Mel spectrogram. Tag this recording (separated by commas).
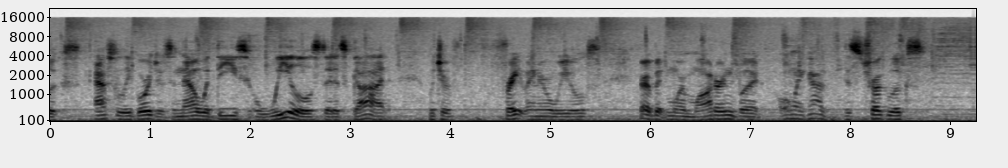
Music, Speech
